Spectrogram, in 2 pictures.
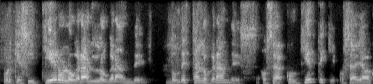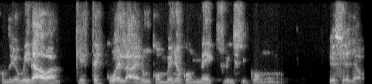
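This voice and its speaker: Gravelly-voiced Venezuelan man telling stories. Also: medium pitch, brisk. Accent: Venezuelan, Maracaibo. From Venezuela, Zulia. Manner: animated storyteller, many restarts. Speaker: podcast guest, film director. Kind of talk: casual interview chat.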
